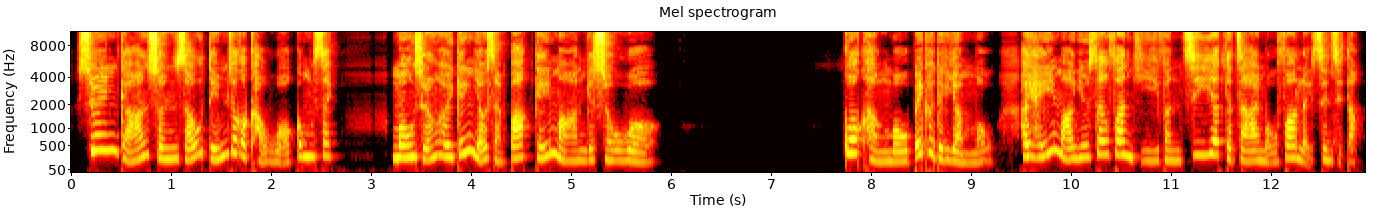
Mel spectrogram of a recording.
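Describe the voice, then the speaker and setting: Lively Cantonese woman storyteller. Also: fairly high pitch, moderate pace, slightly rough. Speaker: audiobook narrator. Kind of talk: colloquial comic crime story narration.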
